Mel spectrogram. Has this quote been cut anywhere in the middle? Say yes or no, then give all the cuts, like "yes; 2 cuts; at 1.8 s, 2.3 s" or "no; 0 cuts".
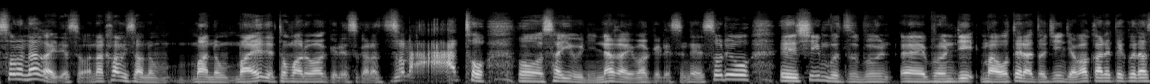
no; 0 cuts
